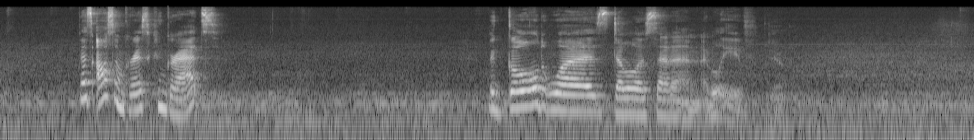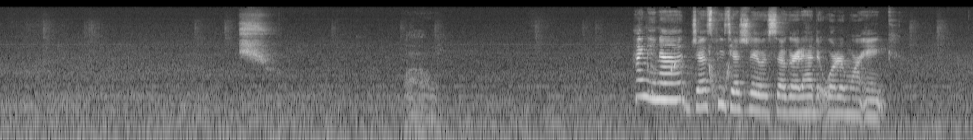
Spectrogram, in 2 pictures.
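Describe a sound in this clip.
A woman talks with animation, close to a microphone.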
